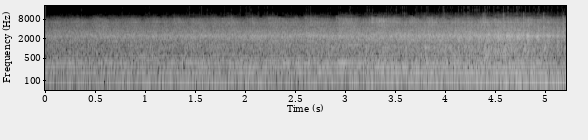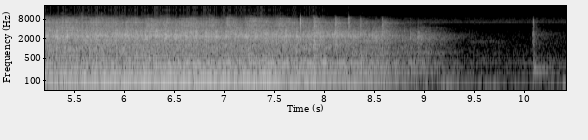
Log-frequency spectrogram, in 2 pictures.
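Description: John Deere 4020 tractor engine running with a steady mechanical clatter and low rumble, growing somewhat louder over the first seven seconds, then winding down and stopping about nine seconds in.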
